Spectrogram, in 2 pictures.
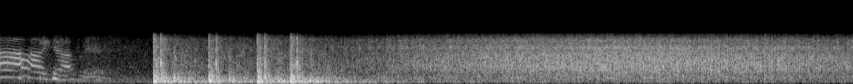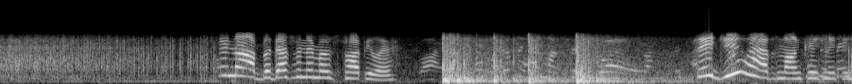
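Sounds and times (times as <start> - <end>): firework bang: 1.5 - 11.2, 12.9 - 15.2
fireworks dense crackle: 1.5 - 17.0.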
